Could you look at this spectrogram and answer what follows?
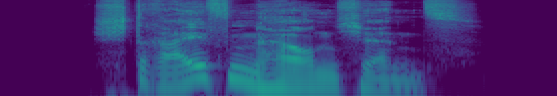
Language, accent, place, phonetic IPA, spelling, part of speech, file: German, Germany, Berlin, [ˈʃtʁaɪ̯fn̩ˌhœʁnçəns], Streifenhörnchens, noun, De-Streifenhörnchens.ogg
- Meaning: genitive singular of Streifenhörnchen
